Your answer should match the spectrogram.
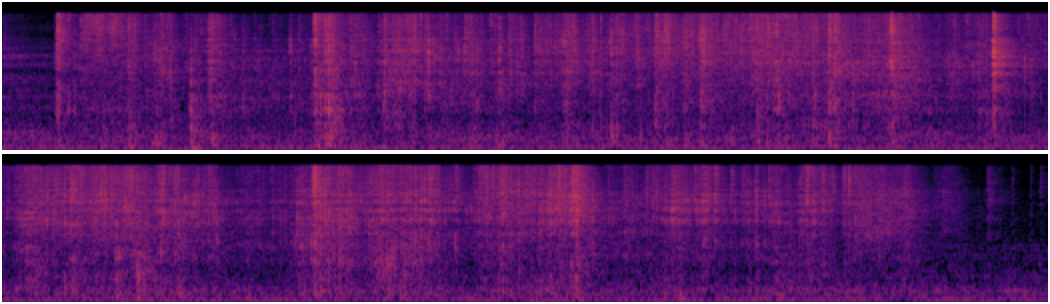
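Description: Plastic shrink wrap being peeled and torn off a Blu-ray case: a continuous crinkling and crackling with frequent sharp crackles, which stops at the end.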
